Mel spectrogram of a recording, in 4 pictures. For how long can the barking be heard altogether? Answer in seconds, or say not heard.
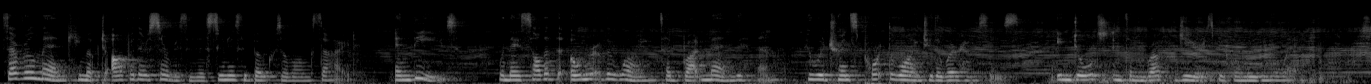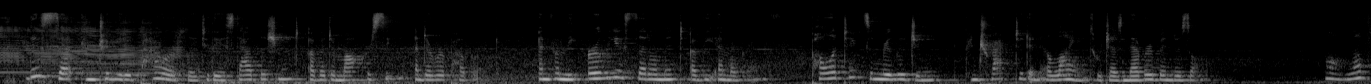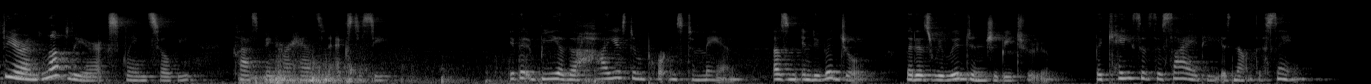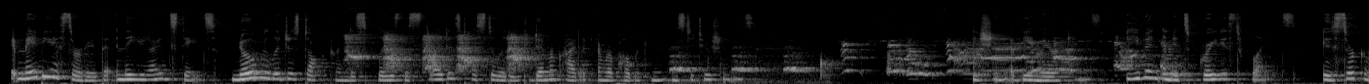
9 s.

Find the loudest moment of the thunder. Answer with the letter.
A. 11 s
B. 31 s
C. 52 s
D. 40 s
B.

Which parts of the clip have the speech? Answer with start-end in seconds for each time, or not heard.
0.0-13.1, 13.9-25.8, 26.9-31.4, 32.5-40.5, 41.2-48.6, 50.9-54.7.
